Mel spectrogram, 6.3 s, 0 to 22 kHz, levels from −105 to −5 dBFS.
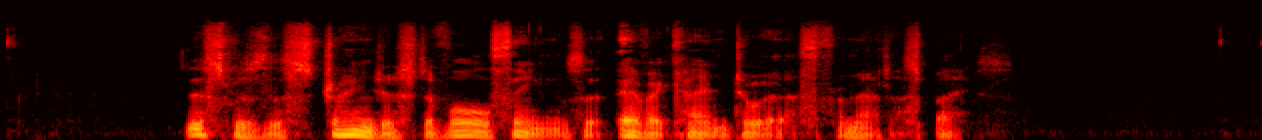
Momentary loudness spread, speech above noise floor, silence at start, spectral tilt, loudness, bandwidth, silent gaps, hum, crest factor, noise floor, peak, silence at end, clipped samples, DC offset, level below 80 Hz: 14 LU; over 41 dB; 0.95 s; -5.5 dB/octave; -50 LUFS; 13 kHz; none; none; 22 dB; under -90 dBFS; -30 dBFS; 1.5 s; under 0.1%; under 0.1%; -64 dBFS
